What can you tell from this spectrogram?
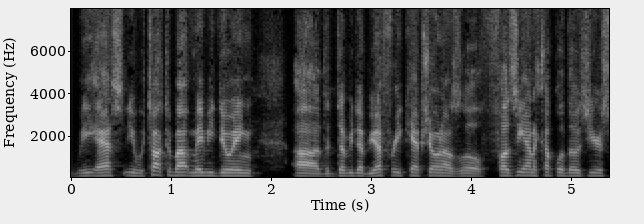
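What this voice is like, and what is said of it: Scratchy, sick voice. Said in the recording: “I'm a little sick, so everyone's going to have to luxuriate in my scratchy voice.”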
